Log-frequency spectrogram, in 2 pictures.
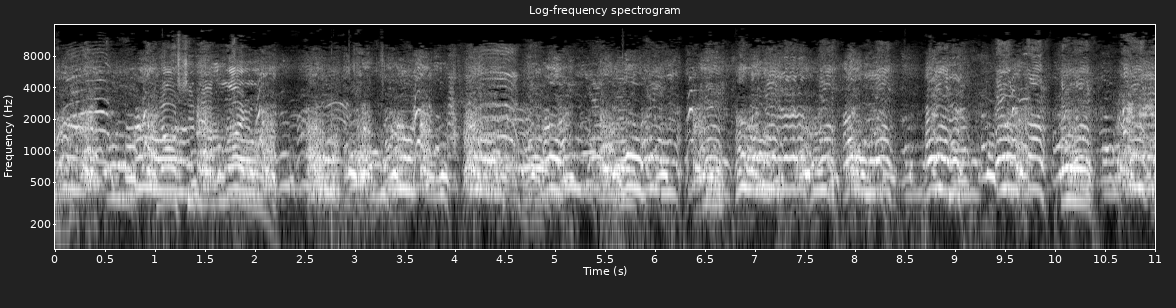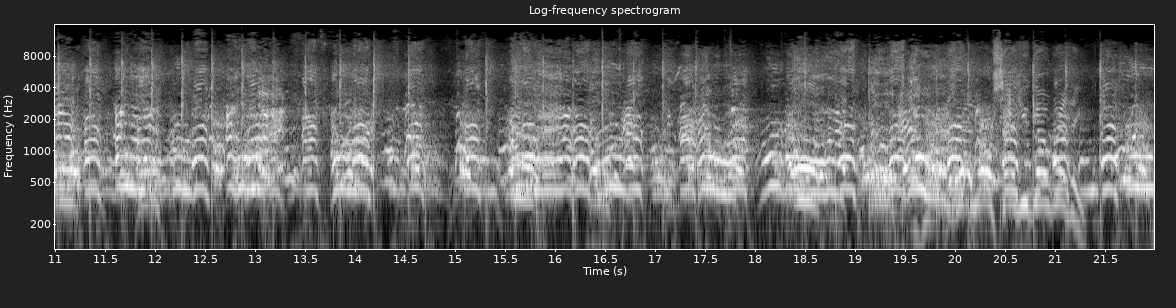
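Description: A pack of bear hounds baying and barking without let-up, many dogs' voices overlapping.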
